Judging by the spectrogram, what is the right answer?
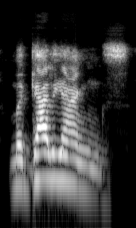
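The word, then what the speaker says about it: Magalhães: my my pronunciation listen i've got a couple of brazilian friends miguel yangs that is the pronunciation of his surname sorry people just wanna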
